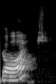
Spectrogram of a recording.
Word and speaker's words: Dotte: And I run a little brand called Dot. It's spelled DOTTE, and I basically combine the word replacing period as a dot and then doting on you.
